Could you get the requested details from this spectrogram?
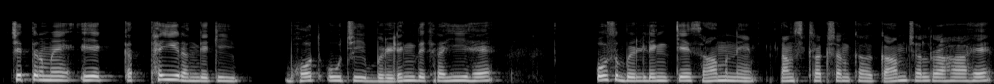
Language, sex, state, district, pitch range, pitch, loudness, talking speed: Hindi, male, Uttar Pradesh, Etah, 165-180 Hz, 170 Hz, -22 LUFS, 135 wpm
